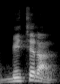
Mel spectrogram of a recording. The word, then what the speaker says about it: विचरण: है जरा ध्यान देना र का उच्चारण है बीचर ना विचरण इसी को बोलते हैं प्रसार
